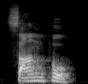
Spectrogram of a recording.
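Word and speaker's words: Tsangpo: को कहा जाता है सांगपो यहां पर टीम साइलेंट है तो ब्रम्हपुत्र को तिब्बत के अंदर क्या कहते हैं सांगपो जिसका मतलब होता है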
